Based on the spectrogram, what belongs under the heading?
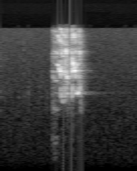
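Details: Rosy-faced lovebird during a quiet afternoon, letting out a single loud, harsh, high-pitched squawking chirp of about a third of a second with a wavering double pulse.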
